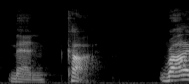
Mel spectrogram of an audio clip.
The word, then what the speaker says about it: Menkaure: since my last video I think raw would probably be the emphasized syllable we know raw was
